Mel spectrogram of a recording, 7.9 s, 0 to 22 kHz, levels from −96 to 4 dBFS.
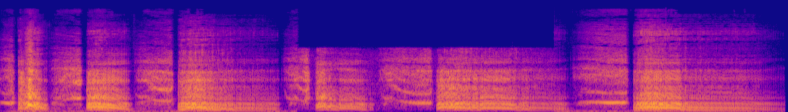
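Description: From 2.97 to 5.54 s the audio turns dull and boxy, with nothing above 3.7 kHz and a new noise floor about 30 dB down, likely from the input switching to a poorer device. A spectrogram shows a flat ceiling across that span; the waveform shows no gap or level step.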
